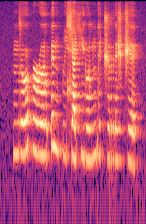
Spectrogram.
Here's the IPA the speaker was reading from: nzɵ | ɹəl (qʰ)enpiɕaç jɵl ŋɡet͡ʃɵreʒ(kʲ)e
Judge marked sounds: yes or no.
no, no

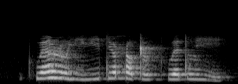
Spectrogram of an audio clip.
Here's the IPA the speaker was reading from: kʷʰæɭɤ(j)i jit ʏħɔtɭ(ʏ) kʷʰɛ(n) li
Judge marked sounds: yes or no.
yes, yes, no

